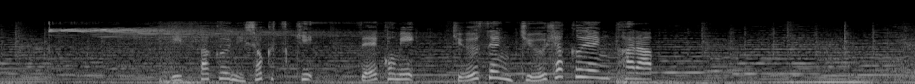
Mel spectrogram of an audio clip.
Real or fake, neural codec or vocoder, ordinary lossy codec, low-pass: real; none; none; none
